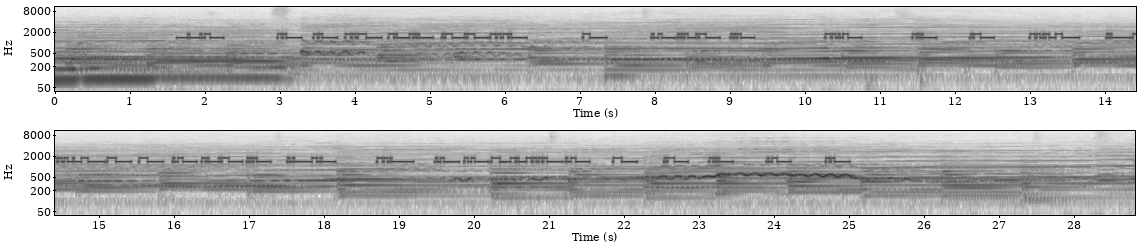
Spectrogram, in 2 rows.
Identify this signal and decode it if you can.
TTY/TDD text telephone tones (45.45 baud Baudot), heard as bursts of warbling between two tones, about 400 Hz shift, 1600 Hz centre. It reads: ALL THREE HOUSES ARE BOX COTTAGES, WITH LATERAL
